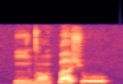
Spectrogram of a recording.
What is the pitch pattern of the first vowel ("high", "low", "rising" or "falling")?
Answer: high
